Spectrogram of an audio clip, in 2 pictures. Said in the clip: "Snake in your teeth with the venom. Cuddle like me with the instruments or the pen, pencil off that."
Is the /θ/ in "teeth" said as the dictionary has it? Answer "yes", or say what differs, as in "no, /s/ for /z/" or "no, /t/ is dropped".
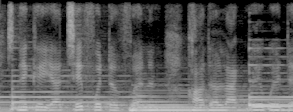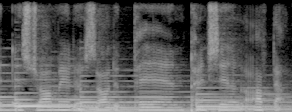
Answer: no, /f/ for /θ/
